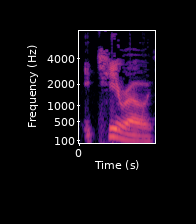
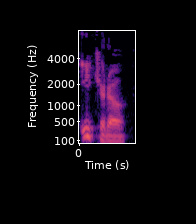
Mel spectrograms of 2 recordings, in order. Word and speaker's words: Ichiro: Ichiro just sounds horrible. It's Ichiro.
